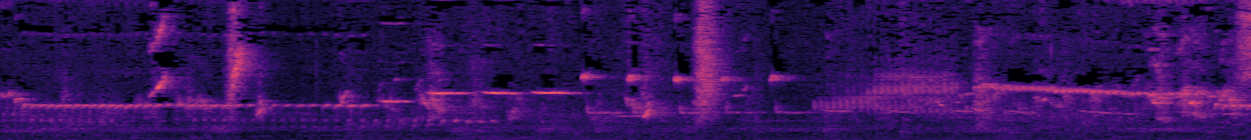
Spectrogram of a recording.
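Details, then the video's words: Soft, steady piping whistles from Eurasian bullfinches filmed from about ten centimetres, held tones alternating with brief clicks and taps, several notes per second. "Pyrrhula pyrrhula- СНЕГИРИ"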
